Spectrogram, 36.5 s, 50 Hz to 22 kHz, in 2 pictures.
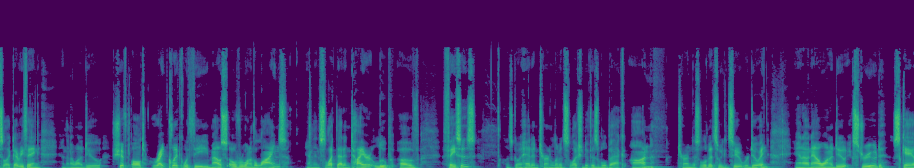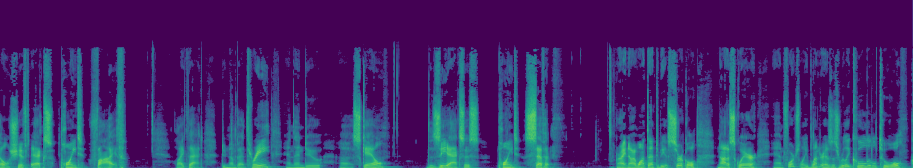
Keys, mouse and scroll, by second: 5.8 alt+shift+right click, 11.7 click, 12.8 middle click, 17.9 e, 22.8 KP_3, 25.4 s, 33.6-36.5 scroll down 16.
